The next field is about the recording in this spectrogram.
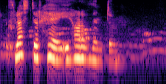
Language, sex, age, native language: Icelandic, female, 18-19, Icelandic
